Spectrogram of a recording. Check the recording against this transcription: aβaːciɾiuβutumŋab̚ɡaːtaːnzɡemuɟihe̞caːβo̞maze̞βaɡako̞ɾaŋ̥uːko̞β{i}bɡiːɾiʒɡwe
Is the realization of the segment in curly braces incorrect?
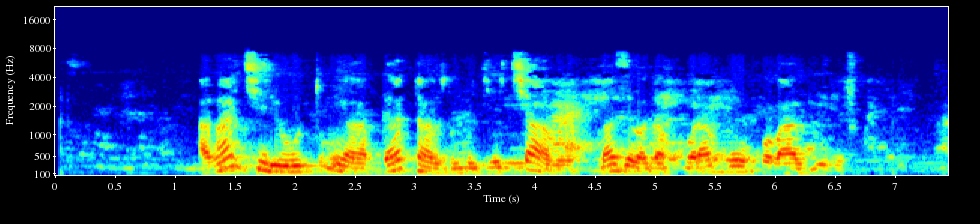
yes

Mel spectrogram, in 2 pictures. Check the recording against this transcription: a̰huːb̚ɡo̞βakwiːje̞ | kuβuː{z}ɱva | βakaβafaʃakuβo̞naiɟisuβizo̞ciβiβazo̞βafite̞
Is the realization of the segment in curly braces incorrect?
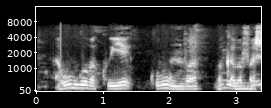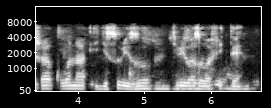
yes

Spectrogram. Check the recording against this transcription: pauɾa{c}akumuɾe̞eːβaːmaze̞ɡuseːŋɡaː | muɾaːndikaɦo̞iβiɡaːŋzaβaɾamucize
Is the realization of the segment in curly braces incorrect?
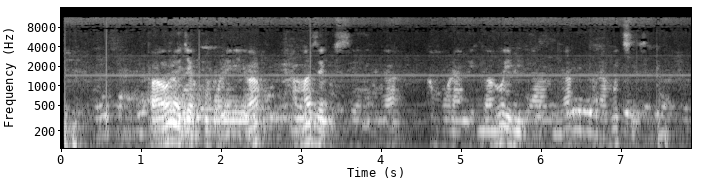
yes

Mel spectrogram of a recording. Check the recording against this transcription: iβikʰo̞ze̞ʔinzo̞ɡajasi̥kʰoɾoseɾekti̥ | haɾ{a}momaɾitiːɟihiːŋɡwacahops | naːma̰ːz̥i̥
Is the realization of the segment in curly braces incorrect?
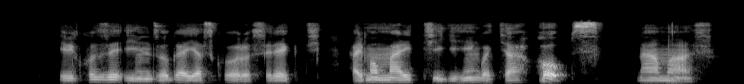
yes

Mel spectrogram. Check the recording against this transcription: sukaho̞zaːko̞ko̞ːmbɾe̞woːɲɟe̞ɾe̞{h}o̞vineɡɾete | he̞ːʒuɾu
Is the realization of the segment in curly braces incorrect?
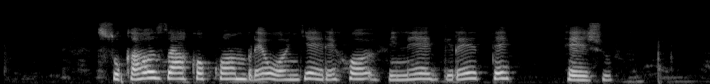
no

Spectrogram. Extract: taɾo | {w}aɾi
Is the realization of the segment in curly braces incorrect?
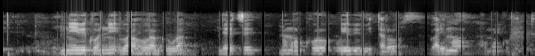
yes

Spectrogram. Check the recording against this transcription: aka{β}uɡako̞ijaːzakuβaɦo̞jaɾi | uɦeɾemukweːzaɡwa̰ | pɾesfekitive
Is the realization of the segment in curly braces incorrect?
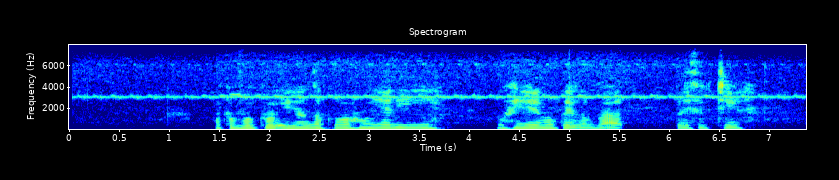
yes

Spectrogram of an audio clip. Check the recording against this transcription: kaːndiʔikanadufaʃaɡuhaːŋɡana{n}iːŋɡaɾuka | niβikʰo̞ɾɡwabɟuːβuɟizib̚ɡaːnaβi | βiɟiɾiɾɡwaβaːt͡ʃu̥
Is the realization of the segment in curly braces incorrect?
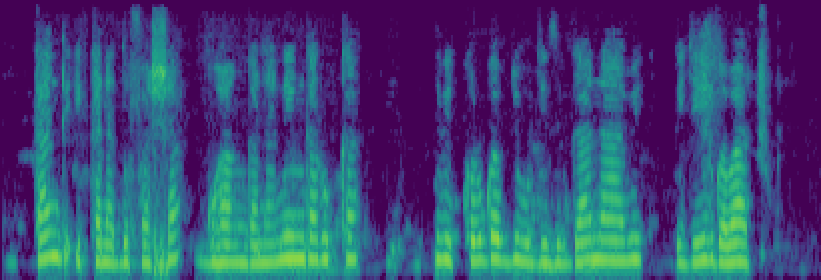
no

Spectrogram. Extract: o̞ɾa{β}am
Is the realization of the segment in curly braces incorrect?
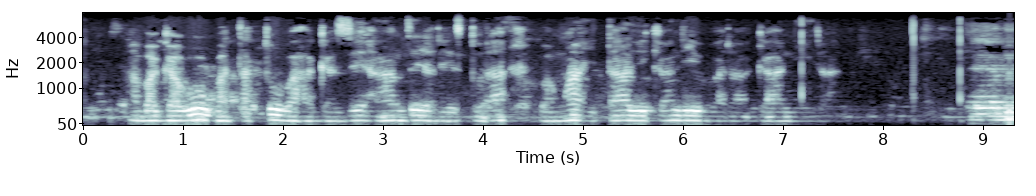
no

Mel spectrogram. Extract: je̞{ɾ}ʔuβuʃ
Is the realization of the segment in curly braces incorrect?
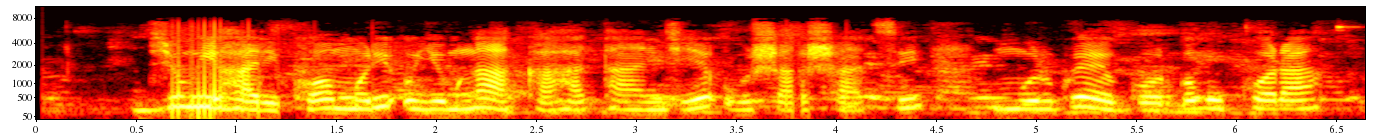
yes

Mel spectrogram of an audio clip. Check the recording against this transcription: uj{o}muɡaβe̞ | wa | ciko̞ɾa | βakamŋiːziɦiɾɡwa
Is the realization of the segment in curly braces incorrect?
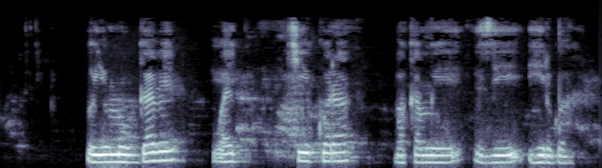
yes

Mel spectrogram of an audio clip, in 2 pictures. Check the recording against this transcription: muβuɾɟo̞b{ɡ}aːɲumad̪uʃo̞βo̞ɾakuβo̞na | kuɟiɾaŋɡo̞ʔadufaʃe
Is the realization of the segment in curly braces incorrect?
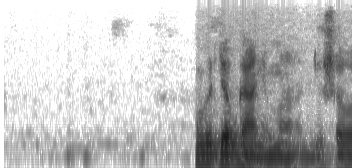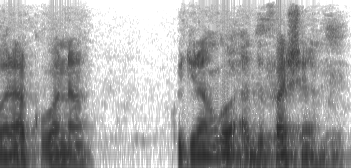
no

